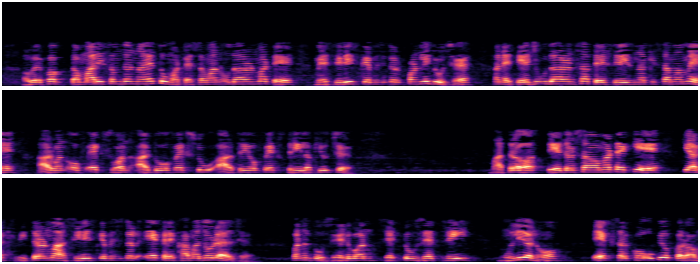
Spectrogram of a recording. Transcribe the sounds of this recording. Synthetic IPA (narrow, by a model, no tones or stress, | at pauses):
ɦəʋefək̚t̪t̪əmaɾisəmd͡ʒənːaɦet̪umaʈesəmanud̪aɦɾəɳmaʈe | mɛ̃siɾizkepɛsiʈəɾpəɳlid̪ʱũt͡ʃʰe | ənet̪ed͡ʒud̪aɦəɾəɳsat̪ʰesiɾid͡ʒnakɪsːamãmẽ | aɾʋənɔfʰeksʋəna̰ɾʈuɔfeksʈuʔaɾt̪ʰɾiɔfekst̪ʰɾiləkʰjũt͡ʃʰe | mat̪ɾət̪ed̪əɾʃaʋamaʈekekjãkʋit̪ɾəɳmãsiɾizkɛpɛsiʈəɾekɾekʰamãd͡ʒoɽaelt͡ʃʰḛ | pəɾənt̪ũzeɽʋənseʈuzed̪̚t̪ʰɾi | muljəno | eksəɾkʰoupjoɡ̚kəɾʋa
